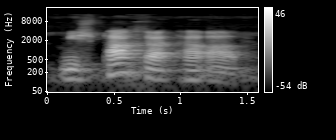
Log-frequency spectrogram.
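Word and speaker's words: משפחת האב: But you could put it in construct, mishpachat ha'av. See how I did the accent? I'm accenting where he has it in blue because that's where it doesn't fall in the last syllable.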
